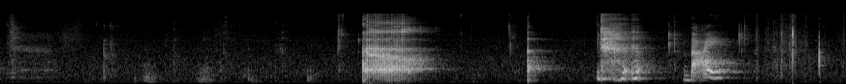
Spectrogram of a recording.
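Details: Brunette woman deliberately doing quick, rapid-fire burps on request: several loud, drawn-out throaty belches in quick succession, with quieter mouth sounds between; repeated burping.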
